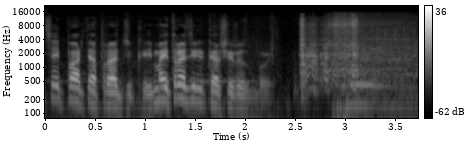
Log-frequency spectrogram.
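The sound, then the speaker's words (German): A man speaks for a couple of seconds, then a car engine cranks and turns over, settling into a steady idle rumble that continues to the end, as people get into the car to drive around a NATO airfield. “Wir steigen ins Auto, umrunden den NATO-Flugplatz.”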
